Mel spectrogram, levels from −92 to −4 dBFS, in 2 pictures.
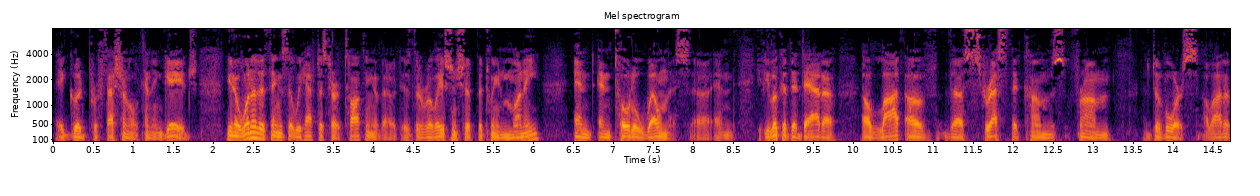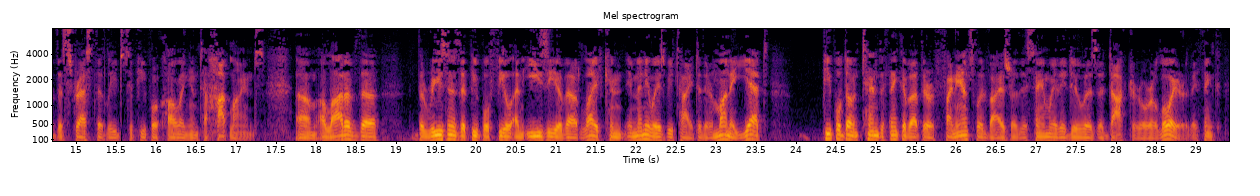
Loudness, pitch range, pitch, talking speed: -28 LUFS, 75-95 Hz, 85 Hz, 205 wpm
